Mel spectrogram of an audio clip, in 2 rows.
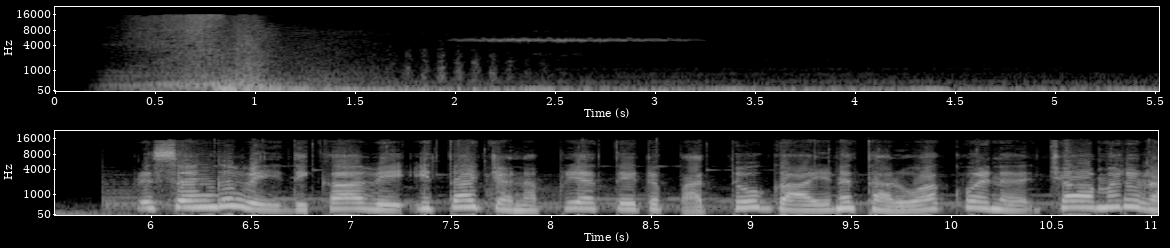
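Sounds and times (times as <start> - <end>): whoosh sound effect: 0.2 - 5.8
deep bass rumble: 0.6 - 5.9.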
